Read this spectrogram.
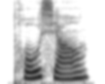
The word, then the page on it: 投降: tóu xiáng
